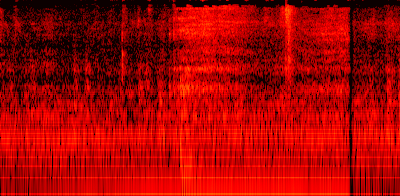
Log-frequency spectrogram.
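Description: A steady low hum fills a small room. About two seconds in, a man makes a short, faint closed-mouth 'mm' that falls in pitch, and there are a couple of faint clicks.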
